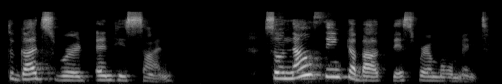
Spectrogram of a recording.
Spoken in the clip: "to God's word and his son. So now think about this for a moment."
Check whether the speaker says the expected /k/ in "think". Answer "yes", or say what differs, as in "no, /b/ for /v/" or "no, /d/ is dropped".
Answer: yes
